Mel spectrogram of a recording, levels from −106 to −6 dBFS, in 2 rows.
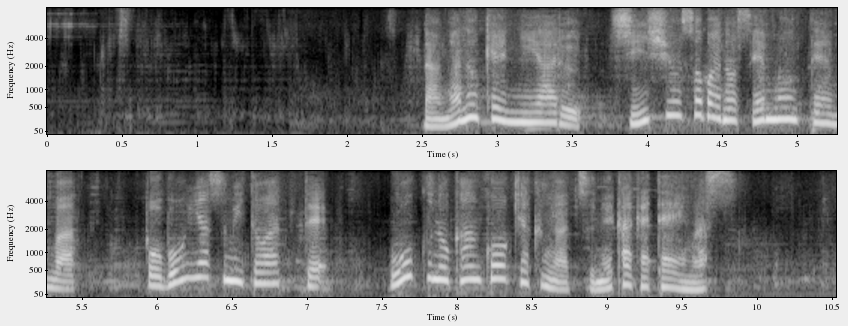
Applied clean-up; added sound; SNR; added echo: neural separator model SepFormer DNS4.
